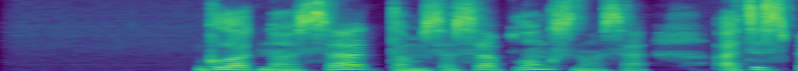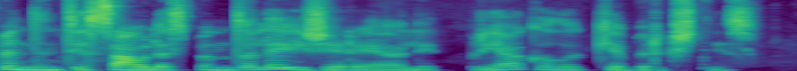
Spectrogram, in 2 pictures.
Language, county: Lithuanian, Klaipėda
